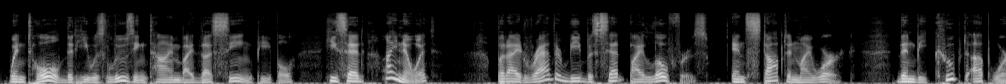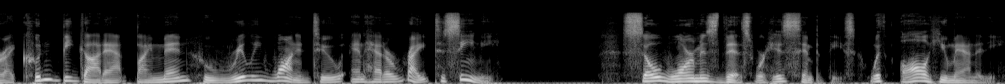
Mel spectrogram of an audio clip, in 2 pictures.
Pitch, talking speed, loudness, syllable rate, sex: 125 Hz, 180 wpm, -18 LUFS, 4.6 syllables/s, male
